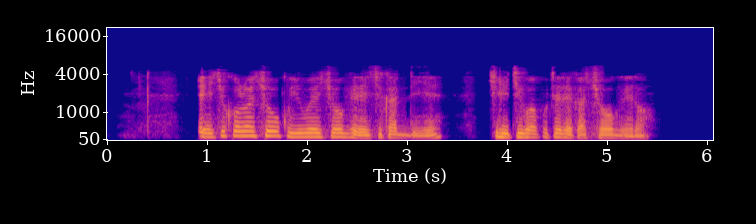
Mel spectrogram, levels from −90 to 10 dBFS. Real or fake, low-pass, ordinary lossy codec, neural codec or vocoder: real; 5.4 kHz; AAC, 24 kbps; none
